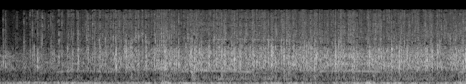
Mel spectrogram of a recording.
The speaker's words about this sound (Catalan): Els aplaudiments, per cert, molt més tímids.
